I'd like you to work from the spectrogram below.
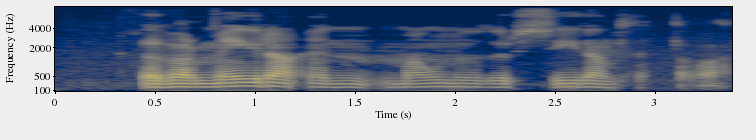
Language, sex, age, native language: Icelandic, male, 15, Polish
